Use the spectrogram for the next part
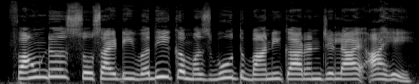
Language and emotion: Sindhi, neutral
